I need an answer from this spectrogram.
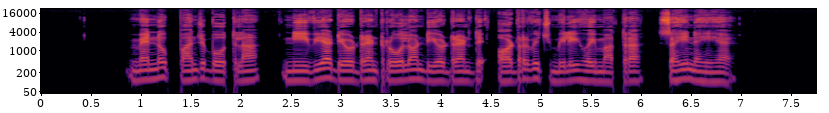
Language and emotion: Punjabi, neutral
